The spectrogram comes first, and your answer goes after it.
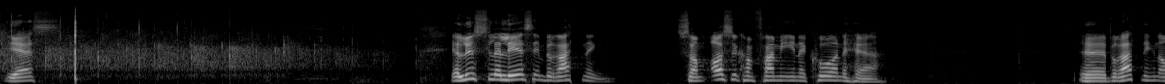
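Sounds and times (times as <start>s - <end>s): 
speech: 0.0s - 0.6s, 4.5s - 6.2s, 6.8s - 8.9s, 10.8s - 11.6s
audience applause: 0.0s - 4.0s.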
